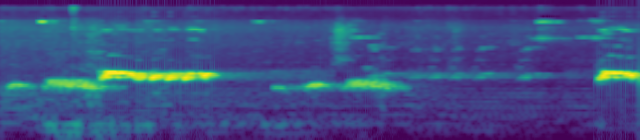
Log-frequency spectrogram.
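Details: Zebra dove in full sweet song with good rhythm: low rolling coos rising into a long, level, higher note, repeated once, then a bright high coo begins. Faint low rumble underneath.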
